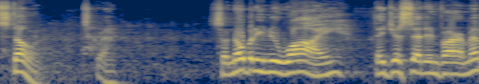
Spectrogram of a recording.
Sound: laughter

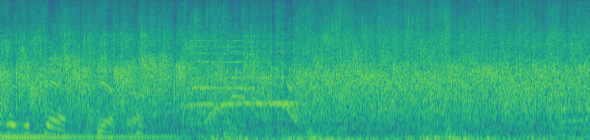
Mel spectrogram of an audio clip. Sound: audience cheering

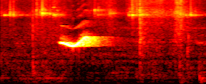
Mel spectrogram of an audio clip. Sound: whistles

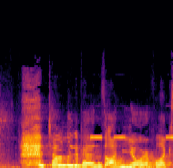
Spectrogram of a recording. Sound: timer beeps

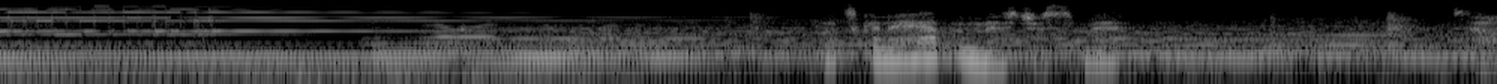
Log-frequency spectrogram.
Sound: phone ringing

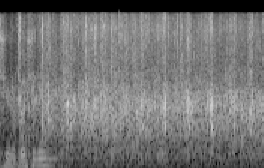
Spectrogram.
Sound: applauding

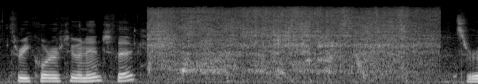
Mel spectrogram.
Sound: hose spraying

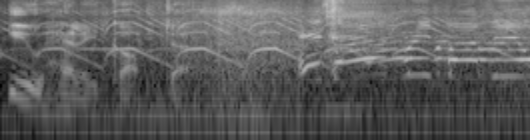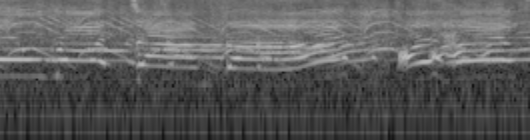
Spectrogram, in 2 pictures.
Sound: over megaphone

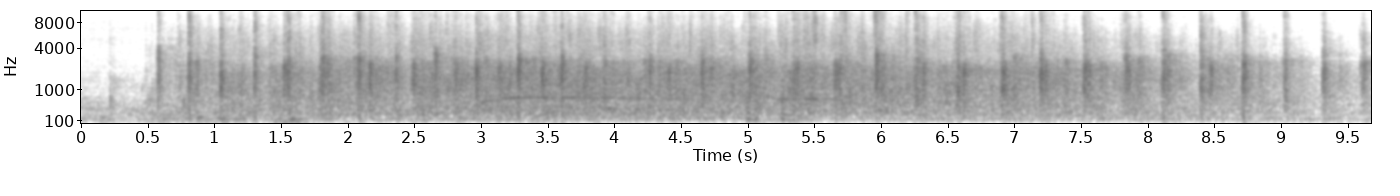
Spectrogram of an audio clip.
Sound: applause

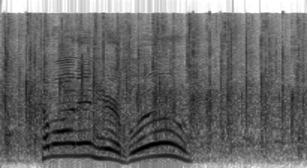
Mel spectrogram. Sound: applause

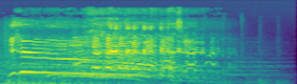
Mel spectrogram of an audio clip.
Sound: laughter

